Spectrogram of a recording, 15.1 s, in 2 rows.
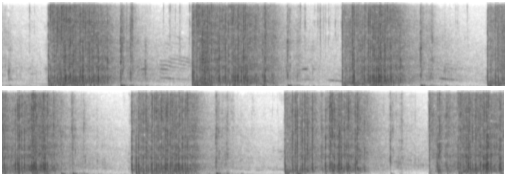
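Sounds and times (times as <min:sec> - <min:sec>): crackling firework reports: 0:00.0 - 0:15.0.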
